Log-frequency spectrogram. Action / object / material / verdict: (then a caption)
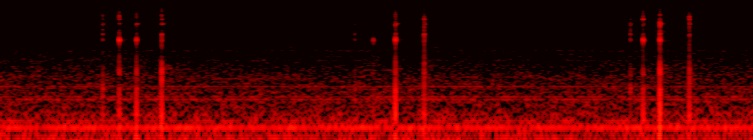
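tap / wooden hourglass end cap / wood / none. Long fingernails tap and scratch the flat top of a round, solid, glossy brown wooden disc that caps a glass sand timer, held near the recorder. Short, sharp clicks with a bright edge come in small clusters over a steady low hum, each dying away almost at once.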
